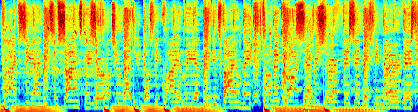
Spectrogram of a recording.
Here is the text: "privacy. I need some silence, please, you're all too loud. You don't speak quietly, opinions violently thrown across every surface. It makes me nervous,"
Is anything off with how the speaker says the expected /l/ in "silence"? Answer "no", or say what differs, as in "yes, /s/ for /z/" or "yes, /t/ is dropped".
yes, /l/ is dropped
